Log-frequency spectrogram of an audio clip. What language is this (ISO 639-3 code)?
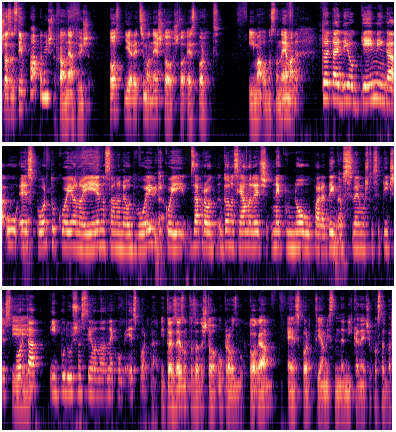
hrv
